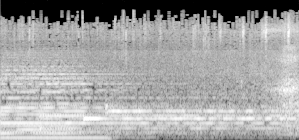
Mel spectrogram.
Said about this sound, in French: bien sûr, la fenêtre ouverte laisse passer, un parfum peut-être, c'est la pluie d'été.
